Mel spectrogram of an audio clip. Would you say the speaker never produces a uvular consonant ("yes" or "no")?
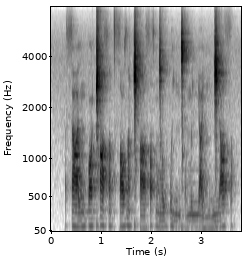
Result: yes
